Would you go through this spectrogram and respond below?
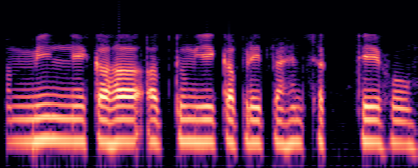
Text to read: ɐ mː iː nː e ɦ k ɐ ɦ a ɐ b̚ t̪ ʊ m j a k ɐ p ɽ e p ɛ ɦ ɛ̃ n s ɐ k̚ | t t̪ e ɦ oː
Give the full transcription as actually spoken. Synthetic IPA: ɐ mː iː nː e k ɐ ɦ a ɐ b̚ t̪ ʊ m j e k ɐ p ɽ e p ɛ ɦ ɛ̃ n s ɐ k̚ | t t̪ e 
